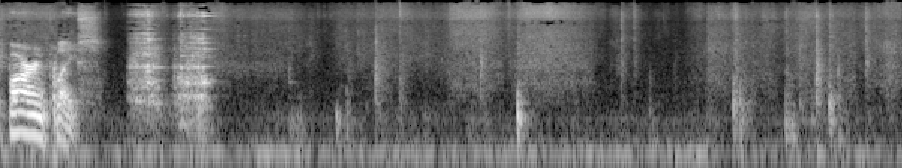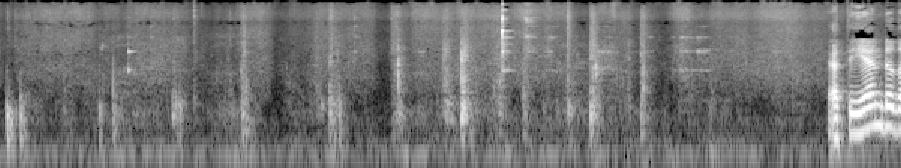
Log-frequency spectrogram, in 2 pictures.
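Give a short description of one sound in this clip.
Metal tubes clink and knock as they are handled.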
